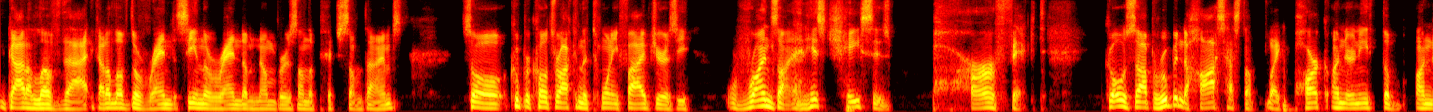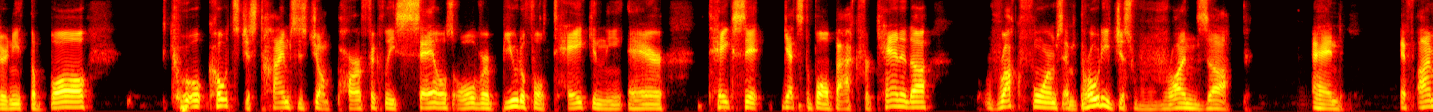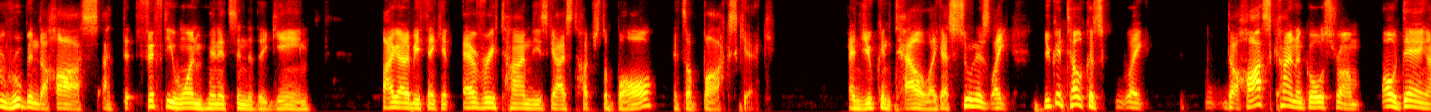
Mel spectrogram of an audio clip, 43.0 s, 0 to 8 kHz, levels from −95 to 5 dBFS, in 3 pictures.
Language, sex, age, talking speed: English, male, 30-49, 170 wpm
